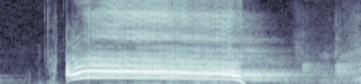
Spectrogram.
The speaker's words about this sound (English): That's how I scream. All right. I didn't need a producer for that. That's just how I scream.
